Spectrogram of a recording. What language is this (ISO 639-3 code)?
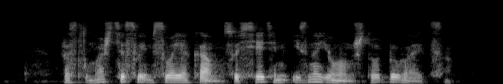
bel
